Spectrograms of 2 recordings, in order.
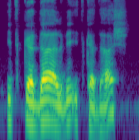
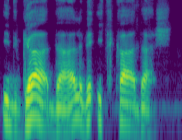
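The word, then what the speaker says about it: יתגדל ויתקדש: Et d'arrêter de dire ce qu'on entend dans toutes les synagogues, Itgadal ve Itkadash, parce qu'il n'y a pas marqué Itgadal ve Itkadash, il y a marqué Itgadal ve Itkadash. C'est un guimel et non pas un kaf ou un kouf.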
